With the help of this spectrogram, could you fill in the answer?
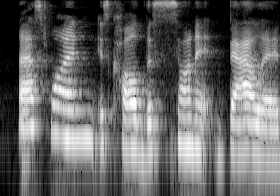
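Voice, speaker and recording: Here is a woman with an ordinary speaking voice at medium pitch. Her pitch variation is ordinary. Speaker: teacher. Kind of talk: tutorial.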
